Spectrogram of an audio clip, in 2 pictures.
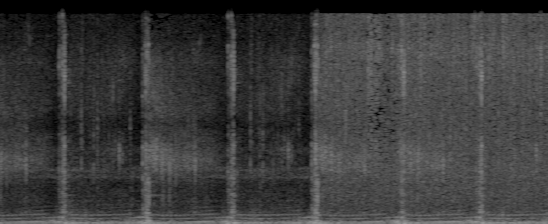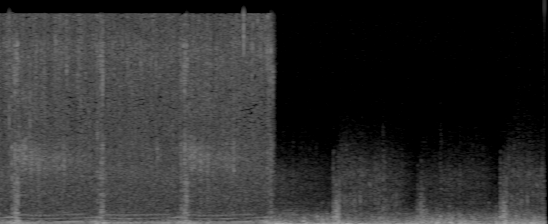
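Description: Trailer score or sound design: a steady low drone under a rhythmic ticking pulse, about two ticks a second. About eight seconds in, a louder deep rumble takes over.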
